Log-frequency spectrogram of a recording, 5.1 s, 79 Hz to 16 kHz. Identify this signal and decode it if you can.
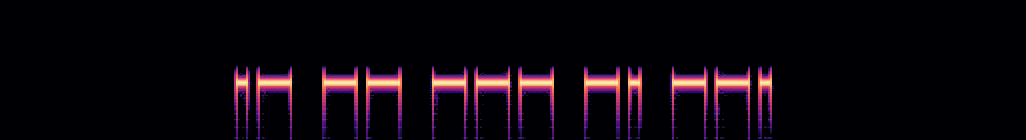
Morse code, heard as a keyed tone, about 22 wpm, 700 Hz. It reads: AMONG
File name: 5 Letter Words - First 3 Letters Given - 22wpm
